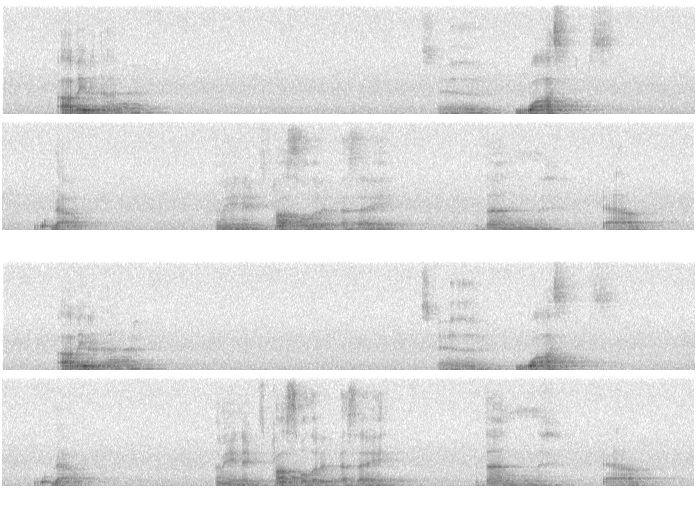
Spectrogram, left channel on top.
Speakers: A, on the left (about 20°); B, on the right (about 50°).
A: uh, maybe
B: Uh,
A: not.
B: uh,
A: Wasps? No.
B: I mean, it's possible
A: Wall?
B: that it's SA, but then
A: No. How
